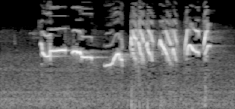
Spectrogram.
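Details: Lure recording of an oriental magpie-robin, meant to get caged birds singing. Pure, level whistles descend in steps, then a rising slur precedes six fast, chattering bursts of high, jumbled notes that end abruptly.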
